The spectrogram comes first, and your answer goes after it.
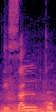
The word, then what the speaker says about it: Izalco: Izalco. Izalco. Izalco. Oh my God. My pronunciation.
